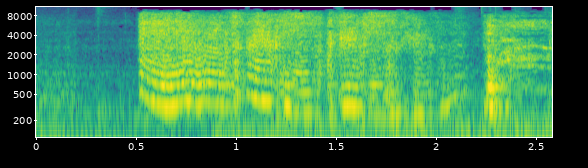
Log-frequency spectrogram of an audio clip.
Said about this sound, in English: Get that fart. Get that juicy ass fart from my ass. Get in there and get that.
